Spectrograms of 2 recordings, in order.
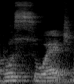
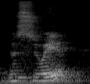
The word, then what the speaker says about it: Bossuet: Então vocês falam Bossuet, mas pronuncia Bossuet.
